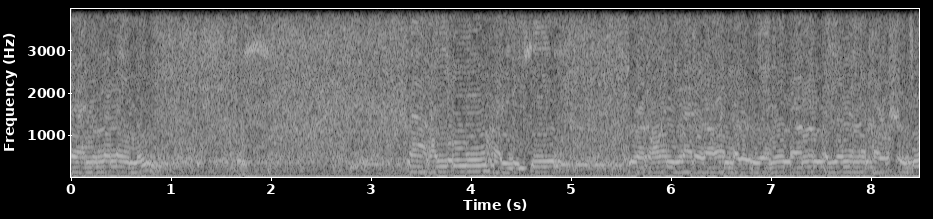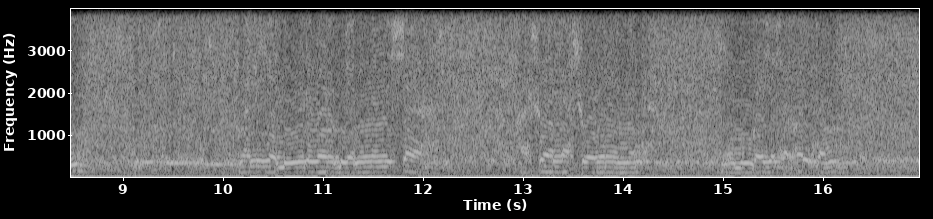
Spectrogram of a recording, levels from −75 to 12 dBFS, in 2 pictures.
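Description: A speech clip with companded audio read as linear throughout. The A-law bytes are played as plain 8-bit samples without expansion. Every sign change swings the output across about half its range. Quiet passages become as loud as peaks, giving harsh, buzzy distortion and heavy noise in pauses. Beneath this, the telephone band stops at 4 kHz, which fits G.711 coding at 8,000 samples a second.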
